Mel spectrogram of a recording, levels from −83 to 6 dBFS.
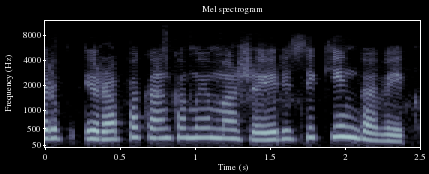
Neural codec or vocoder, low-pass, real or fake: none; 10.8 kHz; real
